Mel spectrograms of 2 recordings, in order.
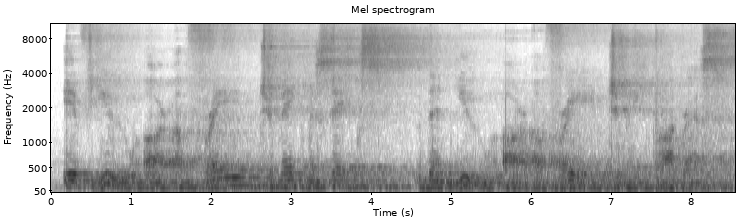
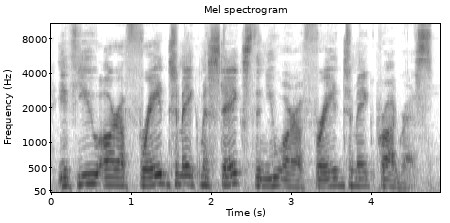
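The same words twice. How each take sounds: First: It is spoken in a deep, booming put-on voice. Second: It is spoken in an ordinary speaking voice.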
